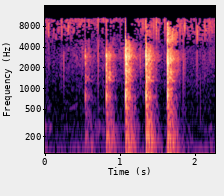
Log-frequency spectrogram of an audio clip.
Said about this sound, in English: Someone's at the door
